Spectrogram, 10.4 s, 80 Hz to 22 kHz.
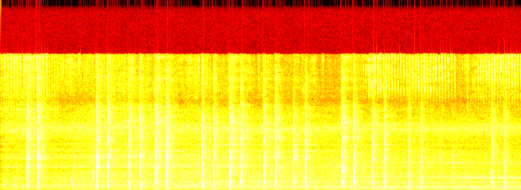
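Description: ET127 series electric train passing along the track: a run of wheel clacks over the rail joints, a few a second, over a steady rumble and faint hum.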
